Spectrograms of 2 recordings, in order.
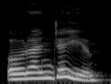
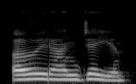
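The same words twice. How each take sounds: First: Said in the usual way. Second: Slow, careful Öğrenciyim; slow repeat. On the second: Shown as a demonstration. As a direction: say Öğrenciyim slowly, syllable by syllable. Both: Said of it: "Listen and repeat after me".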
